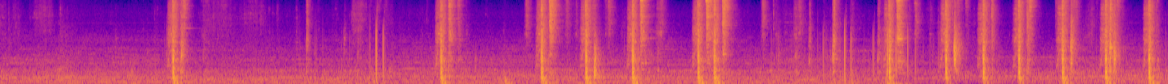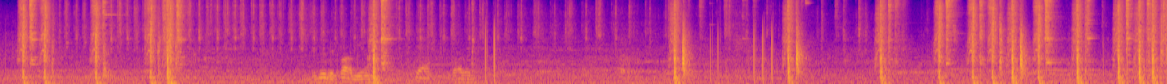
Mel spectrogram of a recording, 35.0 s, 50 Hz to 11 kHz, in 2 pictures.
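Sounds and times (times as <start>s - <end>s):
airsoft gun firing: 6.5s - 6.9s, 8.0s - 9.8s, 13.2s - 18.3s, 27.6s - 28.0s, 29.2s - 29.6s, 30.6s - 35.0s.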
